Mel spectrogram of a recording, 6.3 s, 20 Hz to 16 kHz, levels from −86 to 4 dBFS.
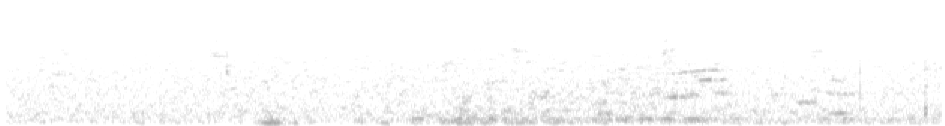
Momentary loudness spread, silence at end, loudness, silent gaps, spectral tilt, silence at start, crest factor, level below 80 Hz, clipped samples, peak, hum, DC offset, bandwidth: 6 LU; 0 s; -66 LUFS; none; -4 dB/octave; 0.05 s; 18 dB; under -90 dBFS; under 0.1%; -50 dBFS; none; under 0.1%; 7.2 kHz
